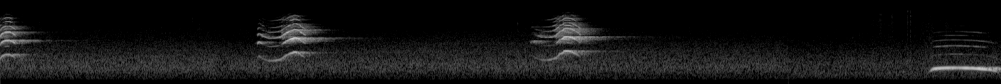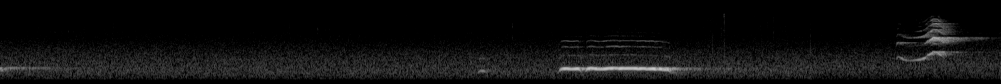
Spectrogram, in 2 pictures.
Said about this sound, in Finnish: Seuraavassa on tarjolla Lehtopöllön ääntelyä. Se on äänitetty 19. päivä helmikuuta. Ja äänite on taltioitu pienen pienellä tallentimella.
